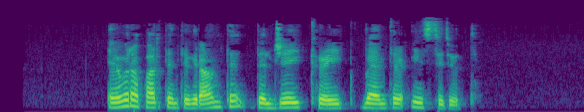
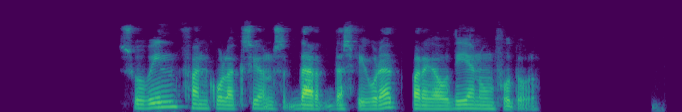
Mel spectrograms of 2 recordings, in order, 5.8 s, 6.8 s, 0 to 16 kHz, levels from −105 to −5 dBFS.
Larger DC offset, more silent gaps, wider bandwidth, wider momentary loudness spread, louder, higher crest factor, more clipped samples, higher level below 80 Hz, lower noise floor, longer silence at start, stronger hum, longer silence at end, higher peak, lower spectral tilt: neither; second, none vs 4.04-4.12 s; first, 8.6 kHz vs 7 kHz; second, 8 LU vs 12 LU; first, -24 LUFS vs -35 LUFS; about the same, 18 dB vs 22 dB; neither; about the same, -72 dBFS vs -76 dBFS; second, -82 dBFS vs under -90 dBFS; about the same, 1.1 s vs 1.2 s; neither; second, 1.25 s vs 1.45 s; first, -8 dBFS vs -14 dBFS; about the same, -5.5 dB/octave vs -5.5 dB/octave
